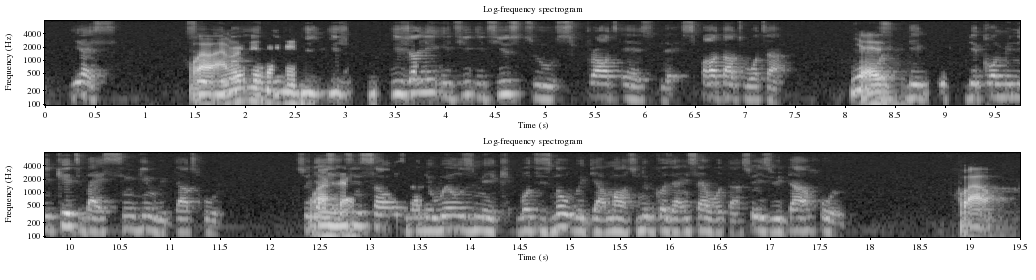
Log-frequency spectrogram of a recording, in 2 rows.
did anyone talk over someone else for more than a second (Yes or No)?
Yes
